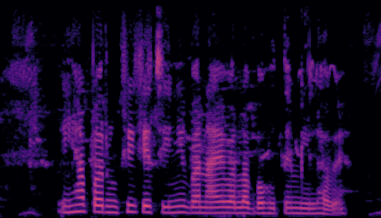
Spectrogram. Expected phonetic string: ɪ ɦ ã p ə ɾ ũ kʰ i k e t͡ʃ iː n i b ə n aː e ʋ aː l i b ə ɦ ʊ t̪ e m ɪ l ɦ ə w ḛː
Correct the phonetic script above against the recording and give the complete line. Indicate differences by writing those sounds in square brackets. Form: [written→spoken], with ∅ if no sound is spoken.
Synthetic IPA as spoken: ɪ ɦ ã p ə ɾ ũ kʰ i k e t͡ʃ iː n i b ə n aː e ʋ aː l [i→a] b ə ɦ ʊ t̪ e m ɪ l ɦ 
